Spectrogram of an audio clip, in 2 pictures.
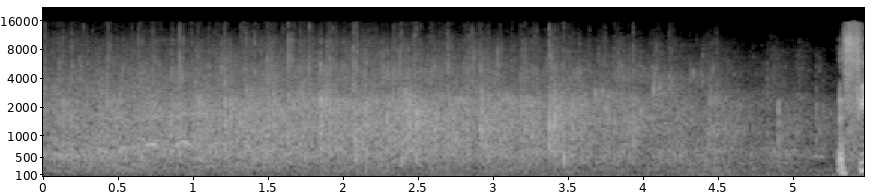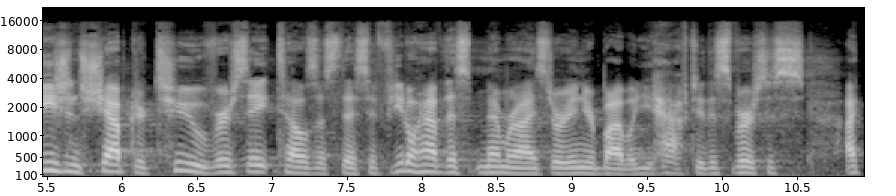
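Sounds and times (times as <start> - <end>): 
audience applause: 0.0 - 5.3
speech: 5.3 - 10.9.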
